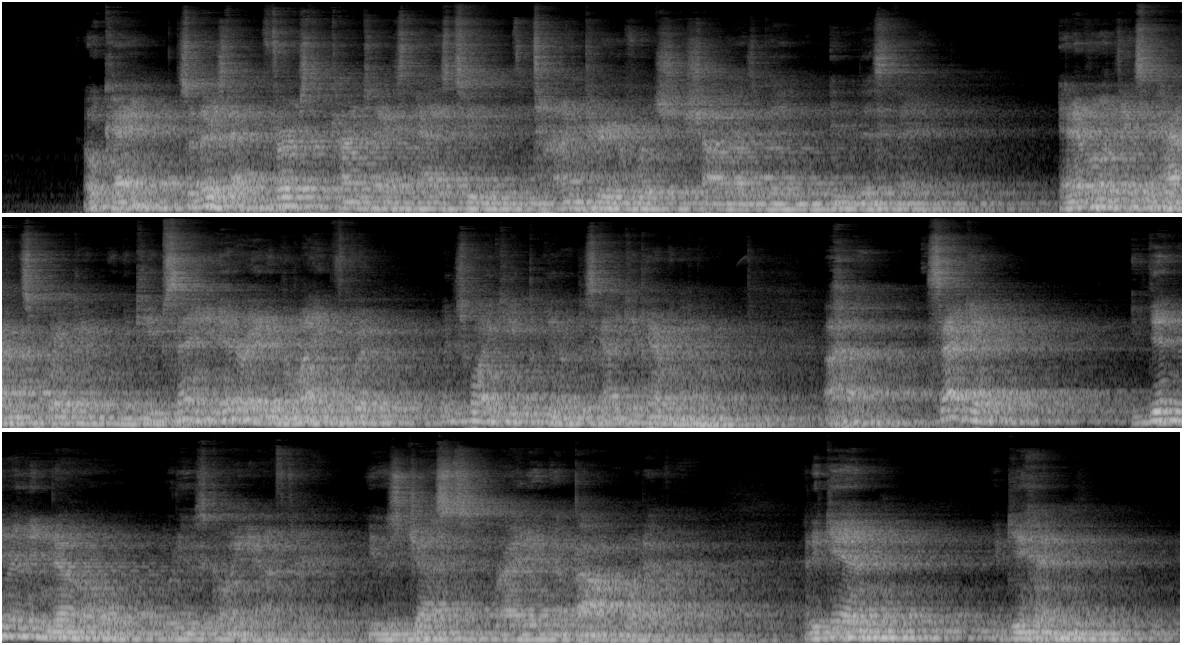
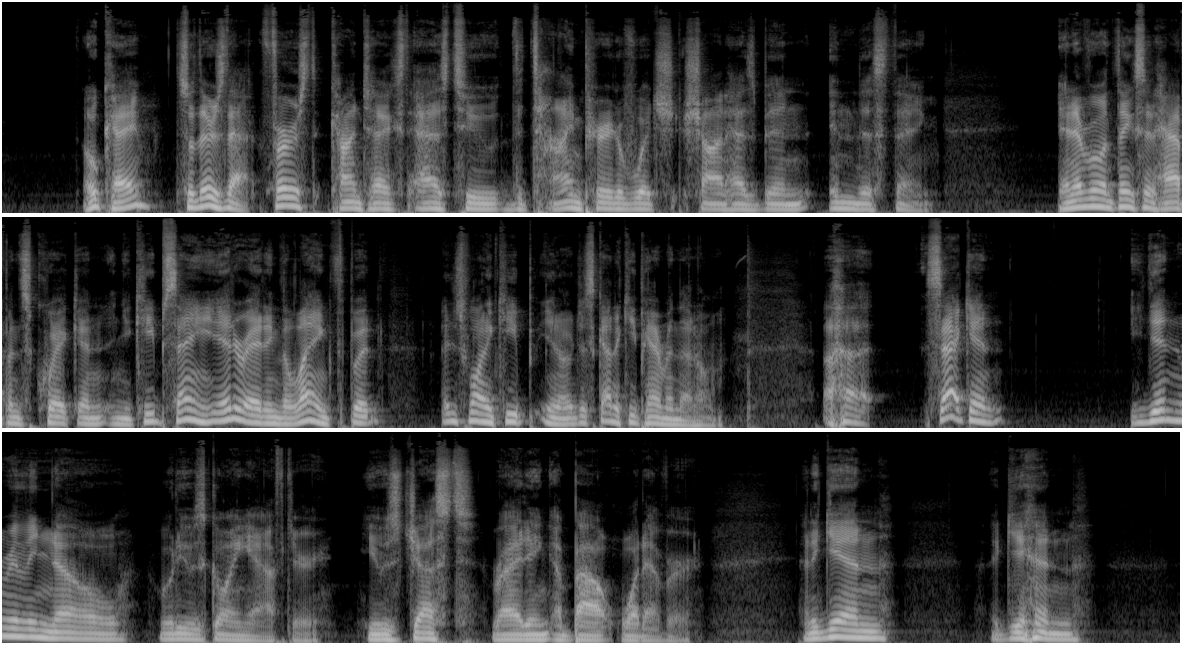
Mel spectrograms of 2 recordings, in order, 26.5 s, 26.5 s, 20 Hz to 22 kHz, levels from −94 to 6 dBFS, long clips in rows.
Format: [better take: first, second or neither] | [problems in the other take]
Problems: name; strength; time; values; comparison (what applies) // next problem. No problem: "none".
second | room echo; strong; dies away in 2.4 s // off-mic speech; far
